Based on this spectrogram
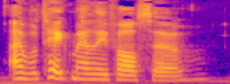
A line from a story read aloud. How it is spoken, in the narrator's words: she said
